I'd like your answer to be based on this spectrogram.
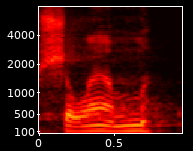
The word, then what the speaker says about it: Salem: Now, Salem, or that's the way we read it here, but it's actually pronounced Shalom, or Shalem, means peace.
